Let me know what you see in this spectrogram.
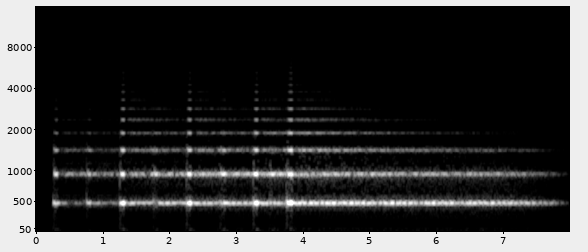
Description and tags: Synth trumpet loop (120 BPM)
